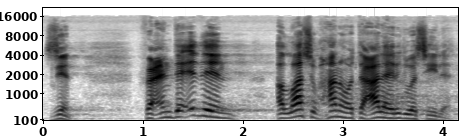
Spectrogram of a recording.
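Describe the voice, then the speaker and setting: Impassioned Iraqi preacher in an echoing shrine. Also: male voice, on the high side, expressive, quick pace, fairly bright tone. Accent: Iraqi Arabic. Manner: impassioned, pleading, chants lines melodically. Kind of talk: sermon. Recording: long reverb of a large hall.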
